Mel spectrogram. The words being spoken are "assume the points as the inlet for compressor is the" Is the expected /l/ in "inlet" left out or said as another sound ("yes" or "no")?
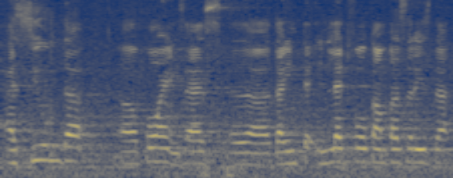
no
